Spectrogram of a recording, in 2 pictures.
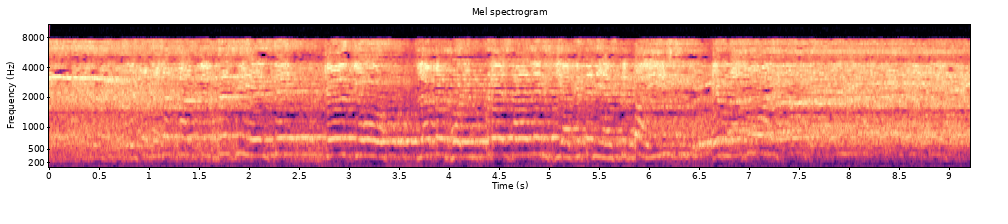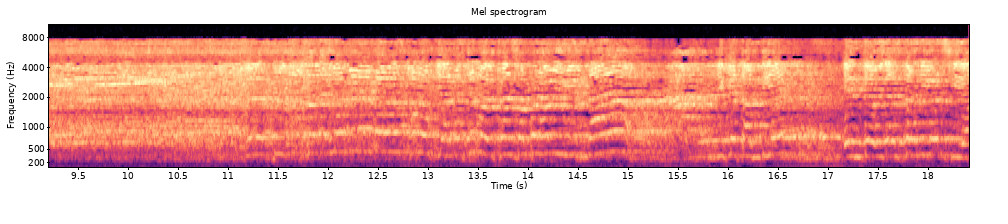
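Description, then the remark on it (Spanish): A loud, restless crowd of first-semester students boos and whistles nonstop after President Santos, speaking about the peace process, is interrupted by a student, with jeers, shouts and piercing whistles rising over a dense wall of voices for the whole stretch. “Sin embargo, cuando el presidente les hablaba sobre el proceso de paz, Santos fue interrumpido por una estudiante quien le recriminó varias decisiones que ha tomado, generando abucheos y silbidos entre los asistentes.”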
